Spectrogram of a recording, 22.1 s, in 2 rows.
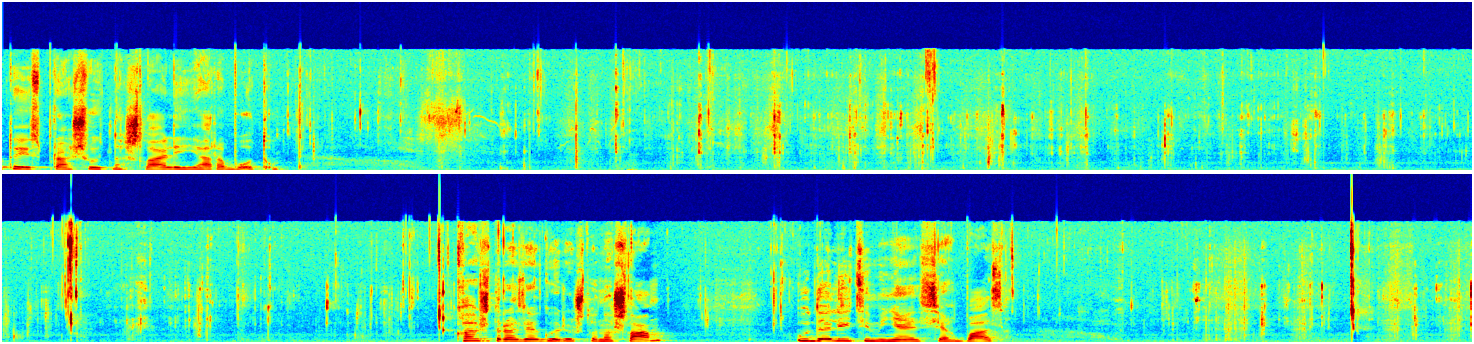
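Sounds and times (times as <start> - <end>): wet mouth chewing clicks: 2.1 - 14.4, 18.6 - 22.0.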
